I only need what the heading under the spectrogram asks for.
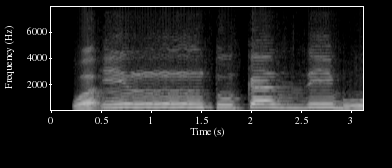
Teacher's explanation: Nun bertemu huruf ta, ikhfa hakiki. Ingat, bila ikhfa terus dua harakat dengung bacaannya, sebab tak ada huruf, tak ada baris mati ke arah atas huruf nun ni.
